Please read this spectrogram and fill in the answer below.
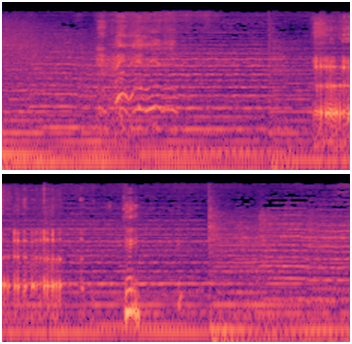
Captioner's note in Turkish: Gülüyor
